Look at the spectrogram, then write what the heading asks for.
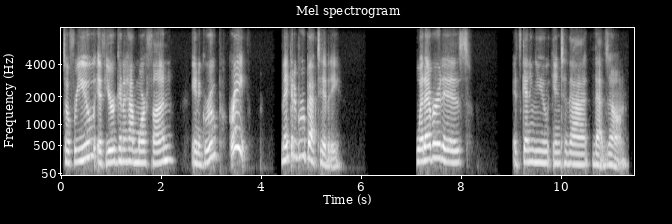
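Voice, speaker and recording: A woman reading oracle cards for a general audience in a relaxed, chatty way, thinking aloud as she goes. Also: mid-range voice, measured pace, pauses often. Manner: chatty, thinking aloud with restarts and soft laughs. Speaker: psychic card reader. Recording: slightly dull lo-fi audio.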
